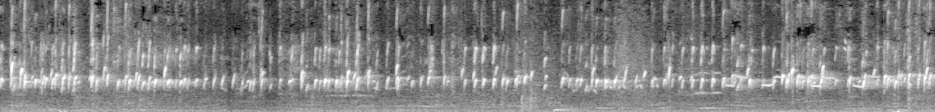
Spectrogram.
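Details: American goldfinch song as a long, steady torrent of fast, high chirping and trilled notes, briefly thinning around the middle before resuming at full density.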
